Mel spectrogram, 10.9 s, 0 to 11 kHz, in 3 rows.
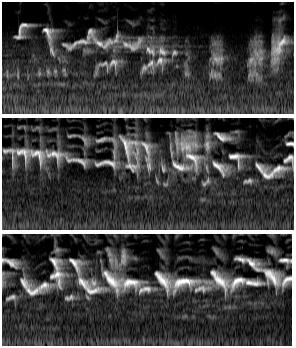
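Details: Caged oriental magpie-robin, kept since 29 July 2020 and recorded 22 March 2021, hung in an ideal spot for song practice; continuous rich whistled song of varied rising and falling phrases, quick chirps and sweeping notes with no pauses.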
